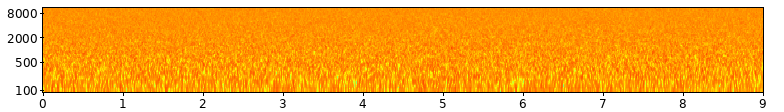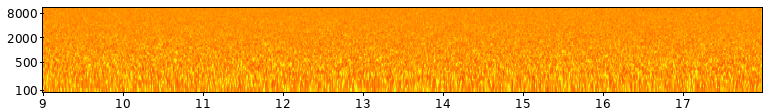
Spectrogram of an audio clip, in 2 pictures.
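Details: Simulated pink noise for tinnitus sound matching and frequency testing: a steady, even hissing static with a soft rushing quality, for comparing with persistent tinnitus.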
